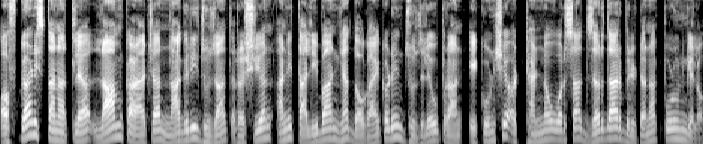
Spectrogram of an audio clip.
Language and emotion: Goan Konkani, neutral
